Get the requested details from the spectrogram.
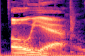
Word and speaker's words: Oouyeah: Oouyeah. Am I pronouncing that correctly? – Oouyeah, that's right.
